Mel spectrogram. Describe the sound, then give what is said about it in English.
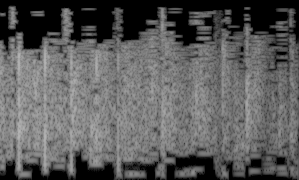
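An audience claps steadily for a few seconds for a speaker's wife, many hands overlapping into a dense, continuous patter with a few sharper claps standing out, with no talking. “I want her to stand up, and I want to give a clap to her.”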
